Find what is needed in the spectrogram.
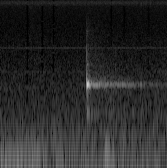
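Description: A single ding about a second in, one clear tone that fades away over most of a second: the chime of an animated intro logo.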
